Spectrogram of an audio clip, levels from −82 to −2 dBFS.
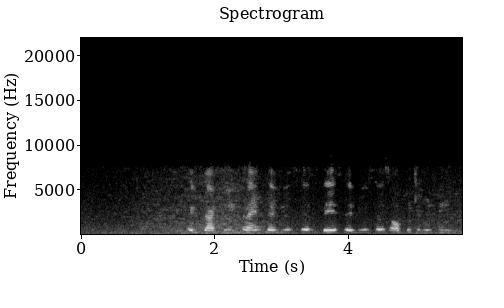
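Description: Speech recorded with room noise sitting about 11 dB below the voice, passed through a call path whose output stops at 8 kHz. Noise suppressor artifacts run throughout: the suppressor pulls the steady background down by about 19 dB frame by frame, so the noise drops away between phrases and rises back under the voice. Speech cut by the noise suppressor occurs where the processing mistakes parts of the voice for noise and attenuates them with the background. This happens at 1.59–1.86 s (dips of about 16 dB, roughly a tenth of a second in total), 2.13–2.44 s (about 14 dB, again around a tenth of a second), 2.66–3.65 s (about 22 dB, about half a second in total), and from 3.85 s to the end (about 20 dB), leaving those stretches faint and swallowed.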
